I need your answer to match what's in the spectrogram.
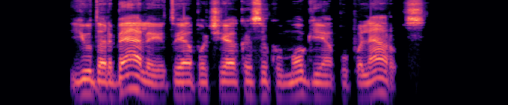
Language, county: Lithuanian, Marijampolė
